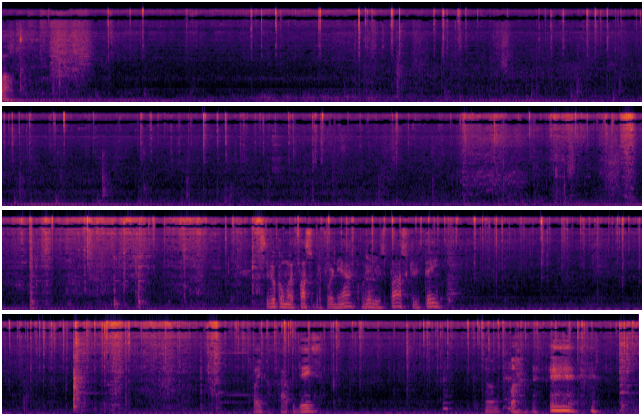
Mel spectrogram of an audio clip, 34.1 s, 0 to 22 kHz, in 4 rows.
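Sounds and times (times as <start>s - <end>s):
gas burner low rumble: 0.0s - 34.0s
pizza crackling and clicking: 0.0s - 34.0s.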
